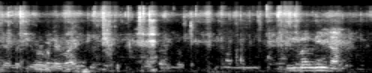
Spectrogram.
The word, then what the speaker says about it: Gmelina: Melina, not native to Jamaica at all, but also causes all kinds of interesting medicine and does bear actual fruit. It's spelled Gmelina.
